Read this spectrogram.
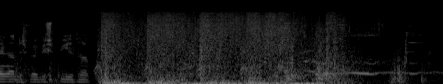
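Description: A blade slashes into flesh with a wet, heavy splatter.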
